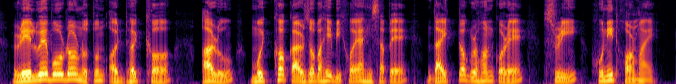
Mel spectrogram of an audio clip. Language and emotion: Assamese, neutral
